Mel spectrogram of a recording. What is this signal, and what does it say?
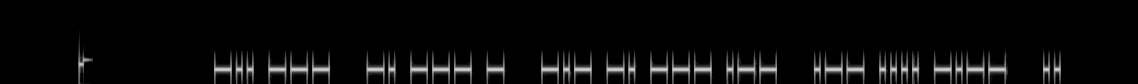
Morse code, heard as a keyed tone, about 22 wpm, 700 Hz. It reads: DO NOT KNOW WHY I
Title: Sets of 5 Words Encore 22wpm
